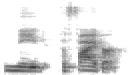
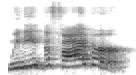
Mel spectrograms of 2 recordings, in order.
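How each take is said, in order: First: Said in the usual way. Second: Fiber punched much higher and louder; emphatic repeat. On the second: Real, not acted. Host drives her point home to viewers, loud emphatic.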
